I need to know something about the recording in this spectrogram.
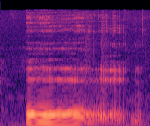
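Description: A man's voice holding a long hesitation filler, a drawn-out "eee" on one low, steady pitch for about a second, after a short pause at the start.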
